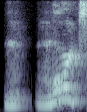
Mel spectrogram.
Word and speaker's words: Marotz: Mort's actually. It rhymes with shorts, but it's not oh, spelled that way, so nobody okay.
